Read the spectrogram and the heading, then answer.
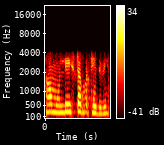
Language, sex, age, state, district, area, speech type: Odia, female, 45-60, Odisha, Kandhamal, rural, conversation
